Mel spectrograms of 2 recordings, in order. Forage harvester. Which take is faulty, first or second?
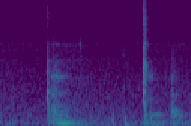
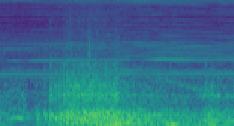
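second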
